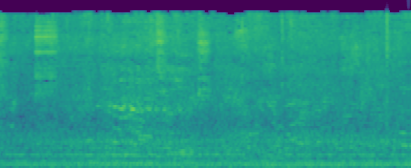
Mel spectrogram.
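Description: Indistinct voices of a small crowd murmuring over a steady low hum.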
